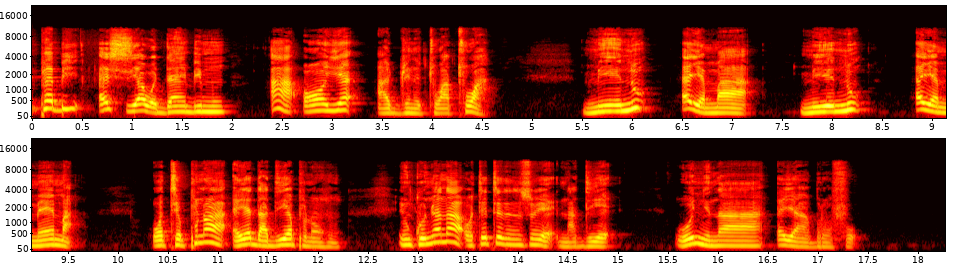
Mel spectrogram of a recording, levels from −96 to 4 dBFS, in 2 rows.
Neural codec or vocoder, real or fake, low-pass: none; real; 10.8 kHz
